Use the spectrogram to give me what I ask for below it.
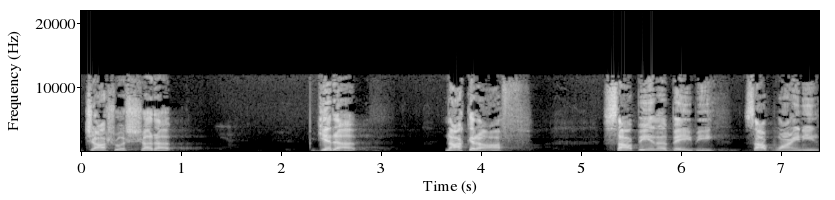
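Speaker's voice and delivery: loud, impatient scolding; stern rebuke. Retold or imitated. God scolding a whining Joshua, loud and stern. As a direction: tell him off like a fed-up parent. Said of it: "in my words, is like".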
